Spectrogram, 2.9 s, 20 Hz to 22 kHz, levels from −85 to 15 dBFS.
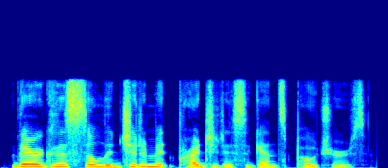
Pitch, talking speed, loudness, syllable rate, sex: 225 Hz, 145 wpm, -18 LUFS, 6.8 syllables/s, female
